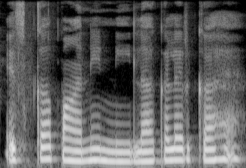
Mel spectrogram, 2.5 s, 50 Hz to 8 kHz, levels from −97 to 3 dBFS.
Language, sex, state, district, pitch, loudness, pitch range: Hindi, female, Bihar, Patna, 190 Hz, -14 LUFS, 175-205 Hz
